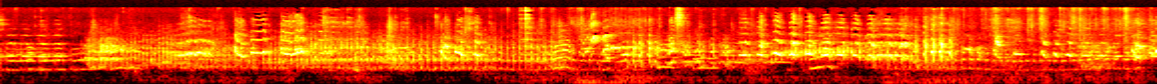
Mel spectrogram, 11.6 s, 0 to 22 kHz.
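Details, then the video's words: Yellow Harz German Roller canary singing in 2022, a soft, continuous warbling song of rolling, trilled phrases that rise and fall without pause, with low background hum throughout. "Harz German Roller Canary singing"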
